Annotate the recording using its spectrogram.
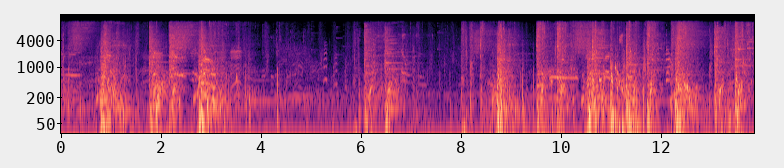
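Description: Swords slash with sharp hits and whooshes in a game fight.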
